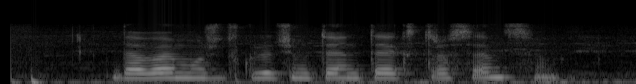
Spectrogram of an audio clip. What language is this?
Russian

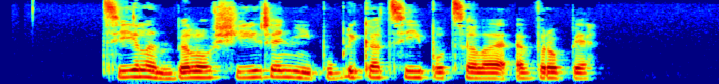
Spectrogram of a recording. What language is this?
Czech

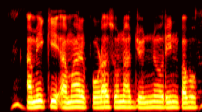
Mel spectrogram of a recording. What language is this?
Bangla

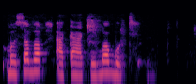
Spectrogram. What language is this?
Bebele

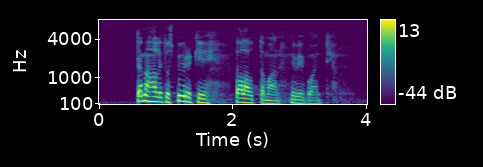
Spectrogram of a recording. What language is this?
Finnish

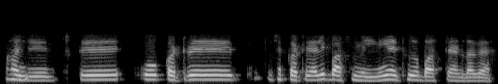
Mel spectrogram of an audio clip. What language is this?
Dogri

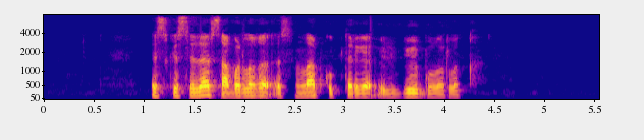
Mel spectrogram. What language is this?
Bashkir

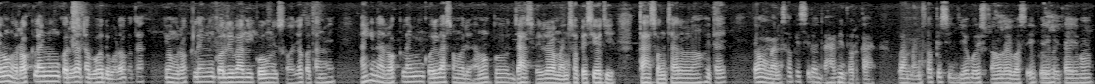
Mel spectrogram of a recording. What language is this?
Odia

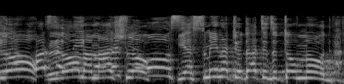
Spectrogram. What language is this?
Hebrew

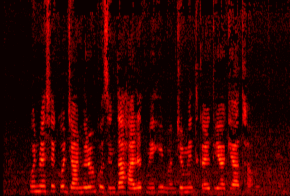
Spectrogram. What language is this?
Urdu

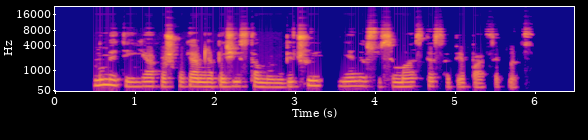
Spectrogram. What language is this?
Lithuanian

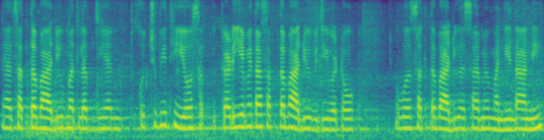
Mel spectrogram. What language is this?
Sindhi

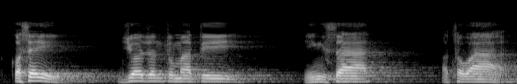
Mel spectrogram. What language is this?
Nepali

